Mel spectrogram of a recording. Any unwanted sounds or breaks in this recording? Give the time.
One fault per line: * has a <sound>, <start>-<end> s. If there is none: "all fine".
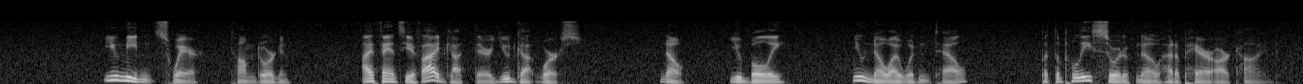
all fine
